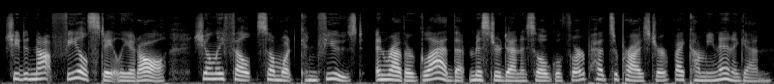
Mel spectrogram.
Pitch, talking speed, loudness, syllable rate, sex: 200 Hz, 195 wpm, -18 LUFS, 5.6 syllables/s, female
